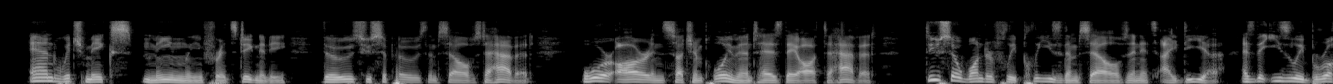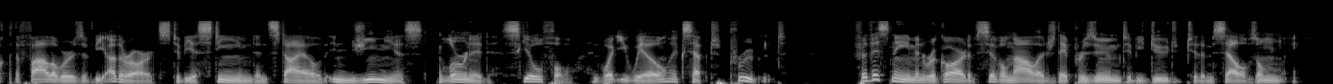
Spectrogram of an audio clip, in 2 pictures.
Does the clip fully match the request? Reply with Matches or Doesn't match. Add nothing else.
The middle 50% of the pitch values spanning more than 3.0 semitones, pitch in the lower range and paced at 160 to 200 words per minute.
Matches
